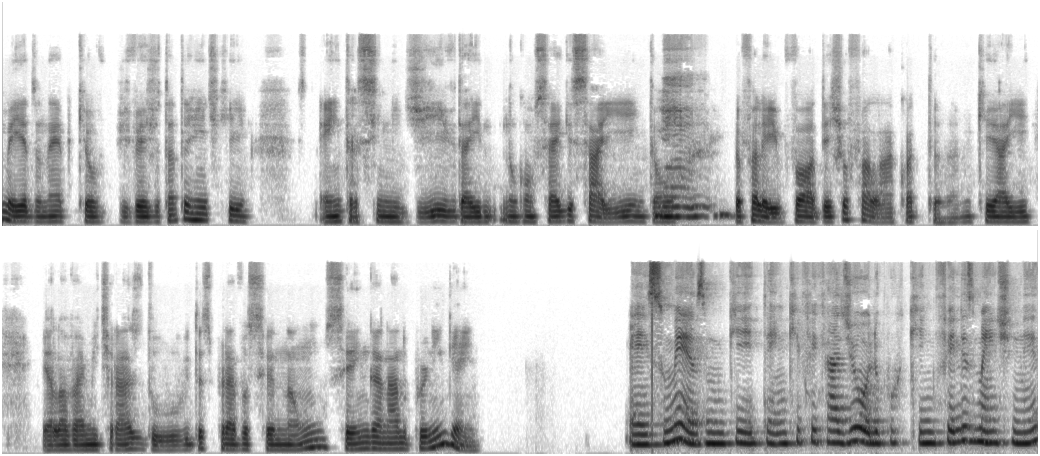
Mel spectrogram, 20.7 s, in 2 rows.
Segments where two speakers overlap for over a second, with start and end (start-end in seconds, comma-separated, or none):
none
